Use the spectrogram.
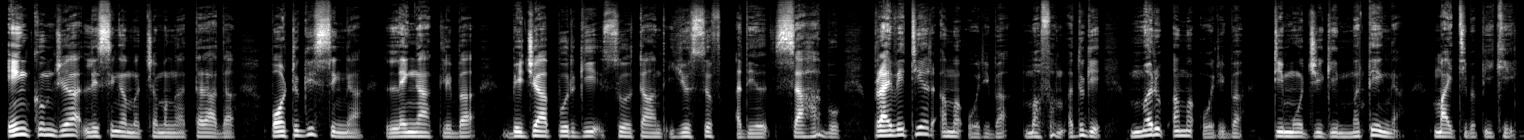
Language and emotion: Manipuri, neutral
